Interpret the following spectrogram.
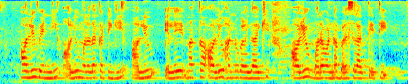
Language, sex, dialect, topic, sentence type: Kannada, female, Dharwad Kannada, agriculture, statement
